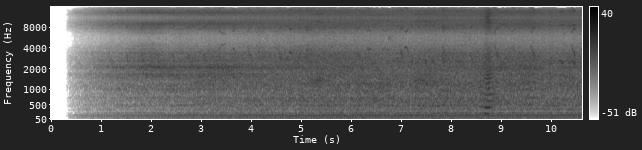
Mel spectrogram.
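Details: Swarm of bees being captured into a new hive body in Watkinsville, Georgia; a dense, steady low droning hum swells in from silence within the first second and holds unbroken and even throughout.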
